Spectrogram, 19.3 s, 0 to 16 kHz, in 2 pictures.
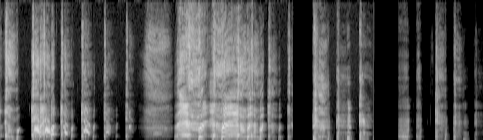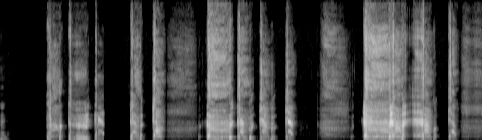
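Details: Acted cough from a 36-year-old woman, recorded with a Sennheiser 416 shotgun microphone: repeated harsh coughing fits, unable to catch her breath, with gasping breaths between bursts.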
